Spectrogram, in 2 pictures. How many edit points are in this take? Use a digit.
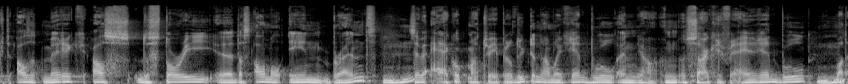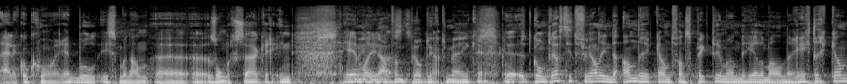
1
